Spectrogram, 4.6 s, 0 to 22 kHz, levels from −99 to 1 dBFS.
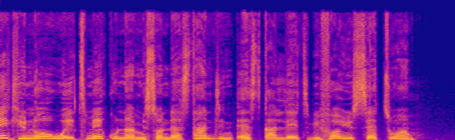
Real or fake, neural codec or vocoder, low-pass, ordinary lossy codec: real; none; none; none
